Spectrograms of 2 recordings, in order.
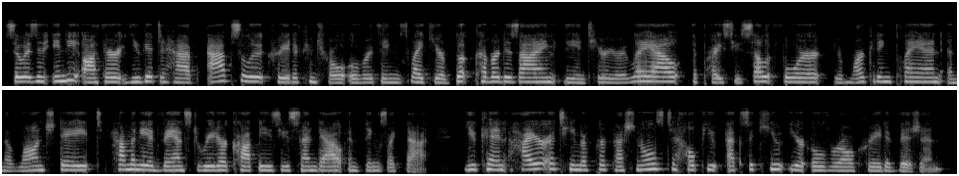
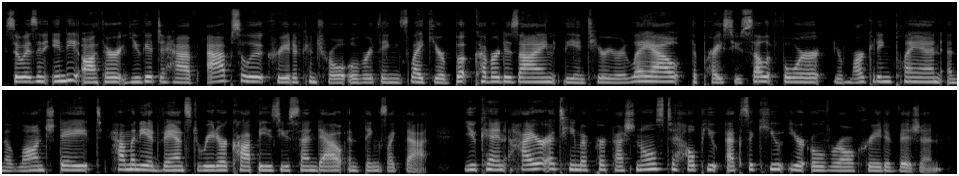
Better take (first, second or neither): second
